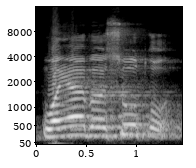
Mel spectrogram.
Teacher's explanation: یہاں پر صاد کو بھی اور طا کو بھی دونوں کو منہ بھر کے پڑھیں گے، پر کر کے پڑھیں گے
